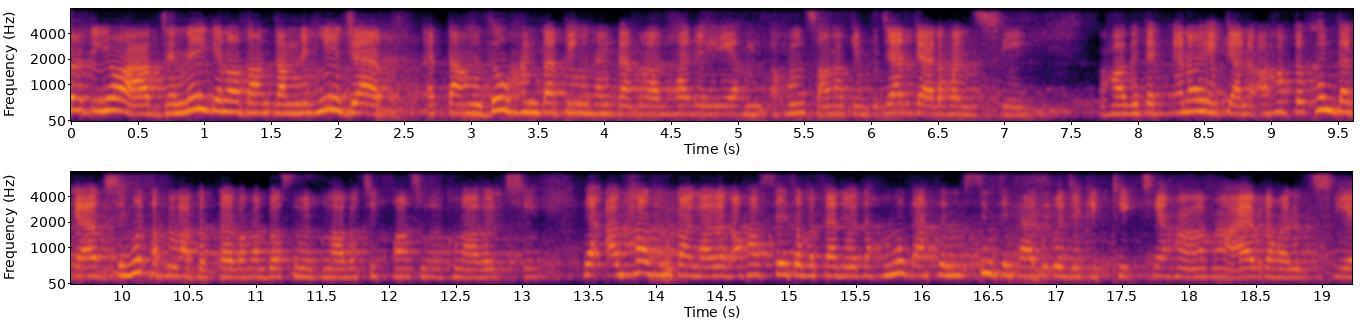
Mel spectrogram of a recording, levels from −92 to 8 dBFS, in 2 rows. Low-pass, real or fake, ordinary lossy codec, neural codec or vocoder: none; fake; none; codec, 16 kHz, 1.1 kbps, Voila-Tokenizer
